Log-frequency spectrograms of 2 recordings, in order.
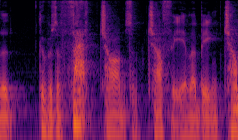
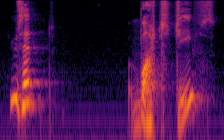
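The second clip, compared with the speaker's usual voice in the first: high, louder startled question; astonished; 8 dB louder, slower than usual. Acted. Employer hears valet's unexpected offer, astonished. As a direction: blurt it in stunned disbelief. Astonished, upsets the coffee pot.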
